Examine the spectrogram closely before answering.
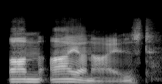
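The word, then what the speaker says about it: un-ionized: left yes I see I called it unionized referring to a substance that did not break down into ions in solution I accent the second syllable exactly the same word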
